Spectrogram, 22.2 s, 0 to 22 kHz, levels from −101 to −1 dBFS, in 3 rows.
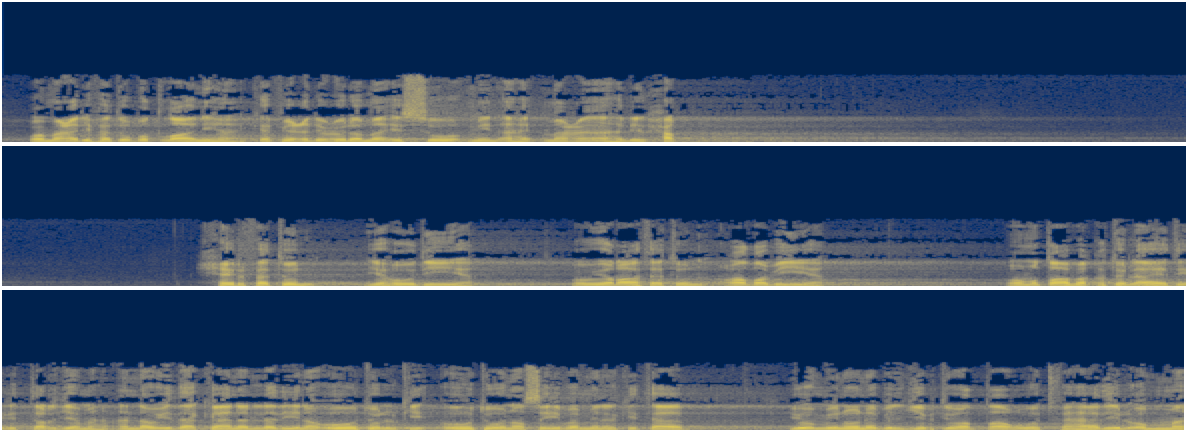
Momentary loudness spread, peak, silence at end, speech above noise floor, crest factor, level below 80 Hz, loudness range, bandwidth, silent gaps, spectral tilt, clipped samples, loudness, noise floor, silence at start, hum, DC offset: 16 LU; 0 dBFS; 0 s; 45 dB; 22 dB; -60 dBFS; 7 LU; 10.5 kHz; none; -4.5 dB/octave; under 0.1%; -21 LUFS; -65 dBFS; 0.15 s; none; under 0.1%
